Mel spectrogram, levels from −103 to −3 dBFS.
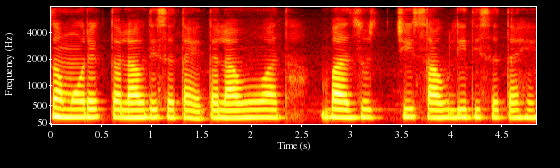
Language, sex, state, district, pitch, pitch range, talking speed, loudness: Marathi, female, Maharashtra, Solapur, 195 Hz, 190-205 Hz, 125 wpm, -18 LUFS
